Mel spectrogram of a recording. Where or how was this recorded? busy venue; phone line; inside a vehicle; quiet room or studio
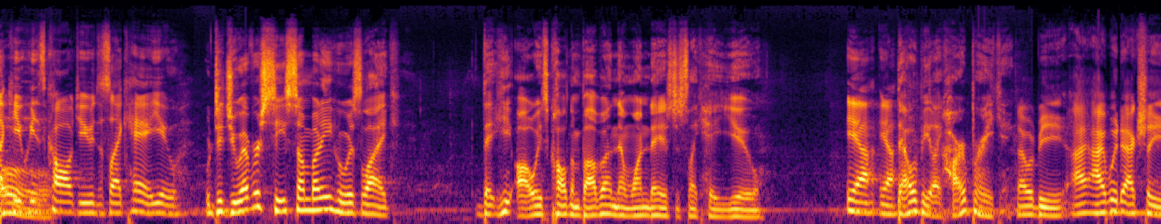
busy venue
